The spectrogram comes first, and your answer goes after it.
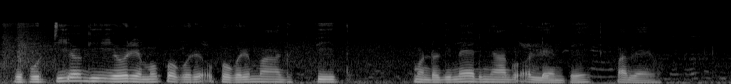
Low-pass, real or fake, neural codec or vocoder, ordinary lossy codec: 7.2 kHz; real; none; Opus, 64 kbps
